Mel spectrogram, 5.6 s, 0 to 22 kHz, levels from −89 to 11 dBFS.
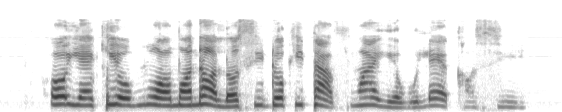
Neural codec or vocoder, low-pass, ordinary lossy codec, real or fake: vocoder, 22.05 kHz, 80 mel bands, HiFi-GAN; none; none; fake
